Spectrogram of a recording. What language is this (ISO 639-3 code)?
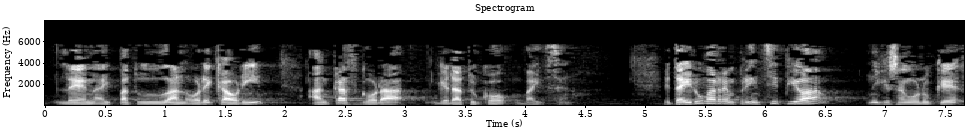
eus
